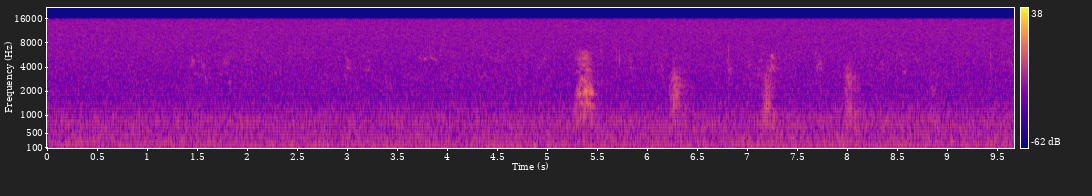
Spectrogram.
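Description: Slaty-breasted Rail giving a short series of about four sharp, harsh notes, roughly one per second, over a steady low rumble of background noise.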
